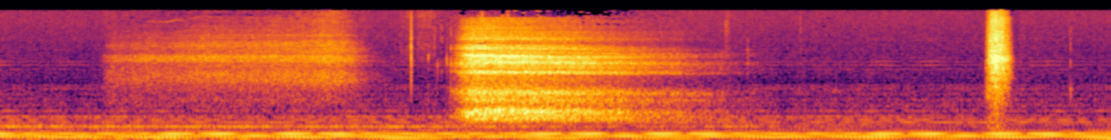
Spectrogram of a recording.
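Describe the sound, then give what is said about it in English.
A slow, deep breath in and then a longer, louder breath out as someone sits on a bed doing breathing exercises, over a steady low hum, followed by a brief sharp click. “I slid the door, then sat on my bed, working on breathing exercises.”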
